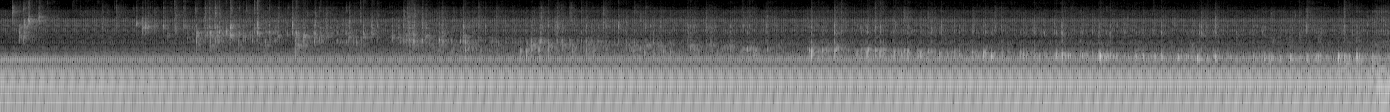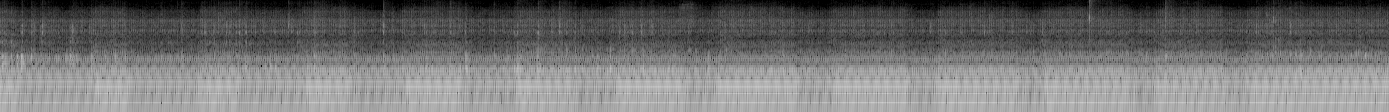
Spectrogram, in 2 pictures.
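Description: An espresso machine pump hums and buzzes steadily.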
